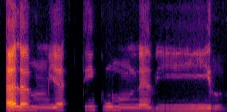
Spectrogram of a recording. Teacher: Ra-nya dibaca nipis ketika mati. Sebelum ra itu huruf zal baris bawah. Ya. Jadi ra-nya baca nipis.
